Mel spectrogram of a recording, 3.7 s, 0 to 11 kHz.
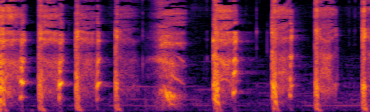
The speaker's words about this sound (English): Now cough 10 times.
